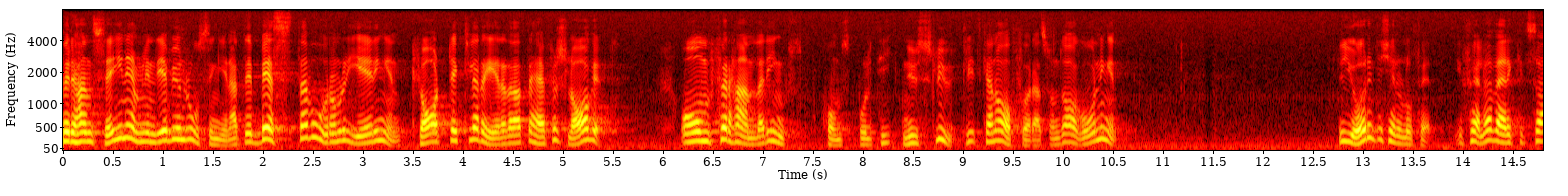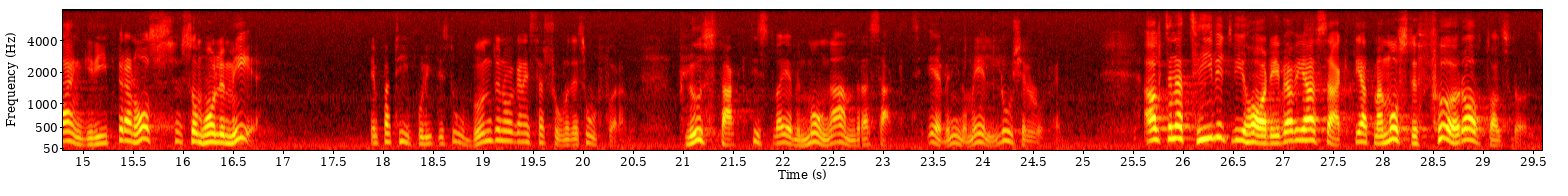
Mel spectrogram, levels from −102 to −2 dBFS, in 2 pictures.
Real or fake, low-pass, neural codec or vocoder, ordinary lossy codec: real; none; none; none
